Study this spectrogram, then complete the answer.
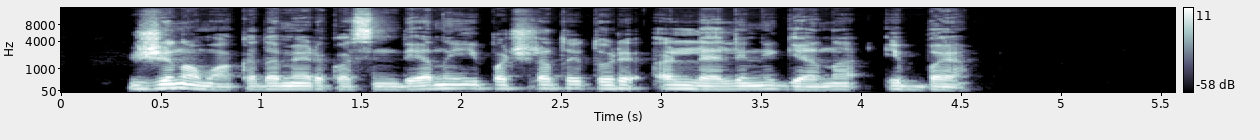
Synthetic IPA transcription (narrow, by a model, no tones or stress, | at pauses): ʒʲɪnoːmɐkɐt̪ɐmʲɛɾʲɪkoːsɪnʲd̪ʲeːnɐɪiːpɐt͡ʃɾʲɛt̪ɐɪt̪ʊɾʲɪʔɐlʲːɛlʲɪnʲɪɡʲɛnɑibɛ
